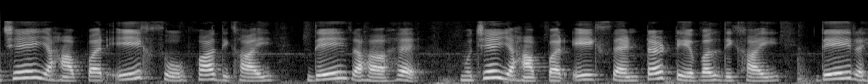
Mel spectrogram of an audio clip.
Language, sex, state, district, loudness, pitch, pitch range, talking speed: Hindi, female, Madhya Pradesh, Katni, -15 LUFS, 190 Hz, 175-225 Hz, 125 wpm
